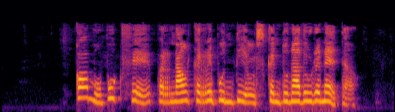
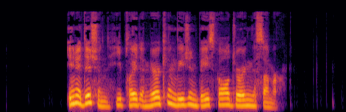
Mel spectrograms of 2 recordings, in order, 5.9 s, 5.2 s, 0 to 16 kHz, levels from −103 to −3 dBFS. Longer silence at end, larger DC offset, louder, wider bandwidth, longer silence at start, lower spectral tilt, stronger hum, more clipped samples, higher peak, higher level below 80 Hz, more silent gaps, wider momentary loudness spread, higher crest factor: second, 0.6 s vs 1.05 s; neither; about the same, -24 LUFS vs -23 LUFS; second, 8.2 kHz vs 11.5 kHz; first, 1.15 s vs 1 s; second, -4 dB/octave vs -6.5 dB/octave; neither; neither; about the same, -8 dBFS vs -6 dBFS; about the same, -66 dBFS vs -70 dBFS; neither; about the same, 8 LU vs 10 LU; about the same, 18 dB vs 18 dB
